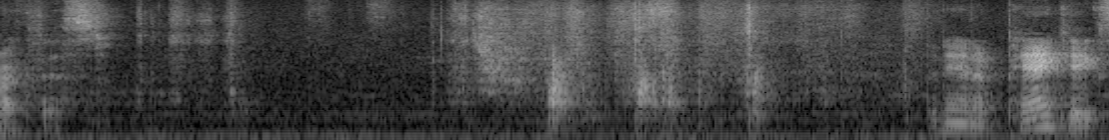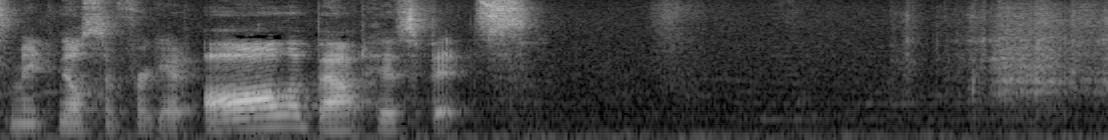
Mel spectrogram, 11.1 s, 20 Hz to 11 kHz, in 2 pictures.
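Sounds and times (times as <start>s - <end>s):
book pages turning: 2.0s - 4.6s, 10.0s - 11.0s.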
